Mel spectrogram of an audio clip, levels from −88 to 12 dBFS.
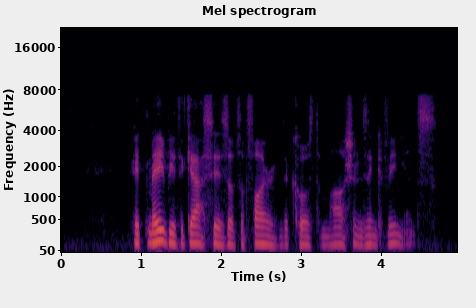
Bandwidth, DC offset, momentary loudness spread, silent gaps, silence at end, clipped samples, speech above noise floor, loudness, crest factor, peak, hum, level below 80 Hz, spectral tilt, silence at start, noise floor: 7.8 kHz; under 0.1%; 15 LU; none; 0.3 s; under 0.1%; 35 dB; -40 LUFS; 22 dB; -18 dBFS; none; -72 dBFS; -6.5 dB/octave; 0.9 s; -75 dBFS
